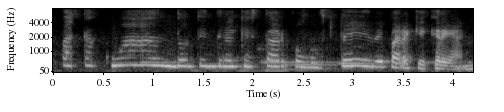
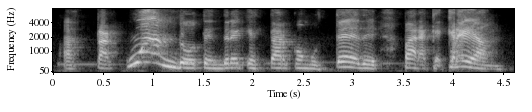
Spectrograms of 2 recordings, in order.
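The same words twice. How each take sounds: First: It is said softly and mildly, without force. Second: It is said loudly and firmly, sounding displeased. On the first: The speaker is only mildly asking, not rebuking. The speaker calls it wrong. "No me imagino diciéndole" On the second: The speaker is rebuking and showing displeasure. The speaker calls it right. "fíjese cómo estoy haciendo el tono de voz"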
